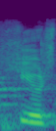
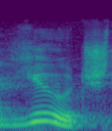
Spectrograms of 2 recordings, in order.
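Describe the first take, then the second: First: The word begins with an h sound. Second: The word begins without an h sound. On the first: "They're not huge" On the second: "There's no H on it"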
